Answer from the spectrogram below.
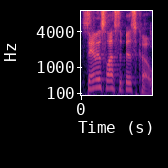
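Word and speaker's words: Stanislaus Zbyszko: Antonio Inoki, Statinelius Zabisco. I butchered that, but whatever. – Stanislas Zabisco.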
